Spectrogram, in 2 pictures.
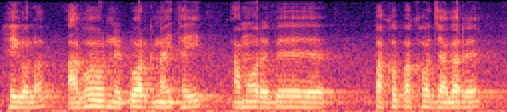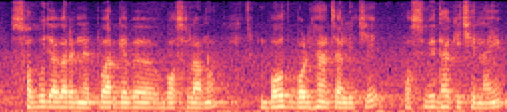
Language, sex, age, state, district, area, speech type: Odia, male, 18-30, Odisha, Boudh, rural, spontaneous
